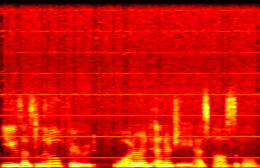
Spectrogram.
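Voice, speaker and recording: A man acting as a grave government spokesman with a notably high voice for a male. The delivery is a formal, solemn scripted emergency address in measured phrases, with a faint noisy hum underneath. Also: lively intonation, lightly acted.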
